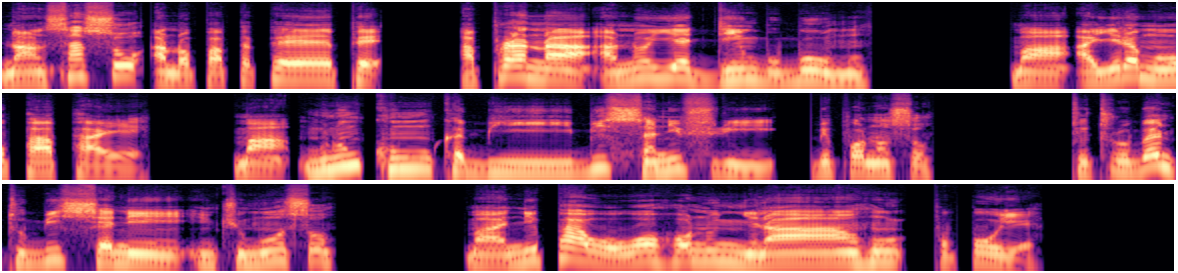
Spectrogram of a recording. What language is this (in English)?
Akan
